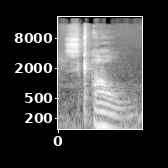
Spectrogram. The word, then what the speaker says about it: skxawng: Scown. It's spelled SKXAWNG.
